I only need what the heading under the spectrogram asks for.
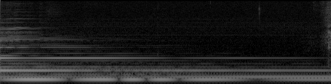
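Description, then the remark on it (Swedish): A distorted electric guitar chord rings out loud, sustaining for a few seconds with a slight wavering as it slowly fades, played alone without any talking. “Ska jag bara lyssna på dem med lite dist också?”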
